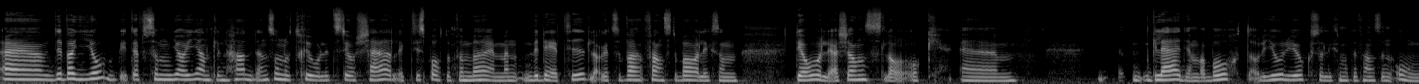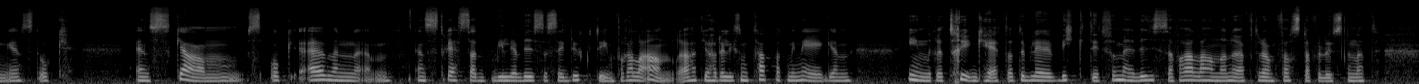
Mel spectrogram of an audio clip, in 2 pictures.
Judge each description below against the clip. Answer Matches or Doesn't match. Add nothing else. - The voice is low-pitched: Doesn't match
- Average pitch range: Matches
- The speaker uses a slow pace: Doesn't match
